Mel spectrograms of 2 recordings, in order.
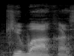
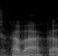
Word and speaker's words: Kabaka: why Kibaka, so him The say. name's man is Kabaka. We don't really. Yeah. Yes, it does matter. The man's name is Kabaka.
